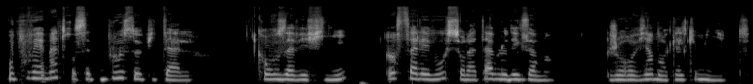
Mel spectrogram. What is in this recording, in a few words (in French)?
mettre blouse, french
